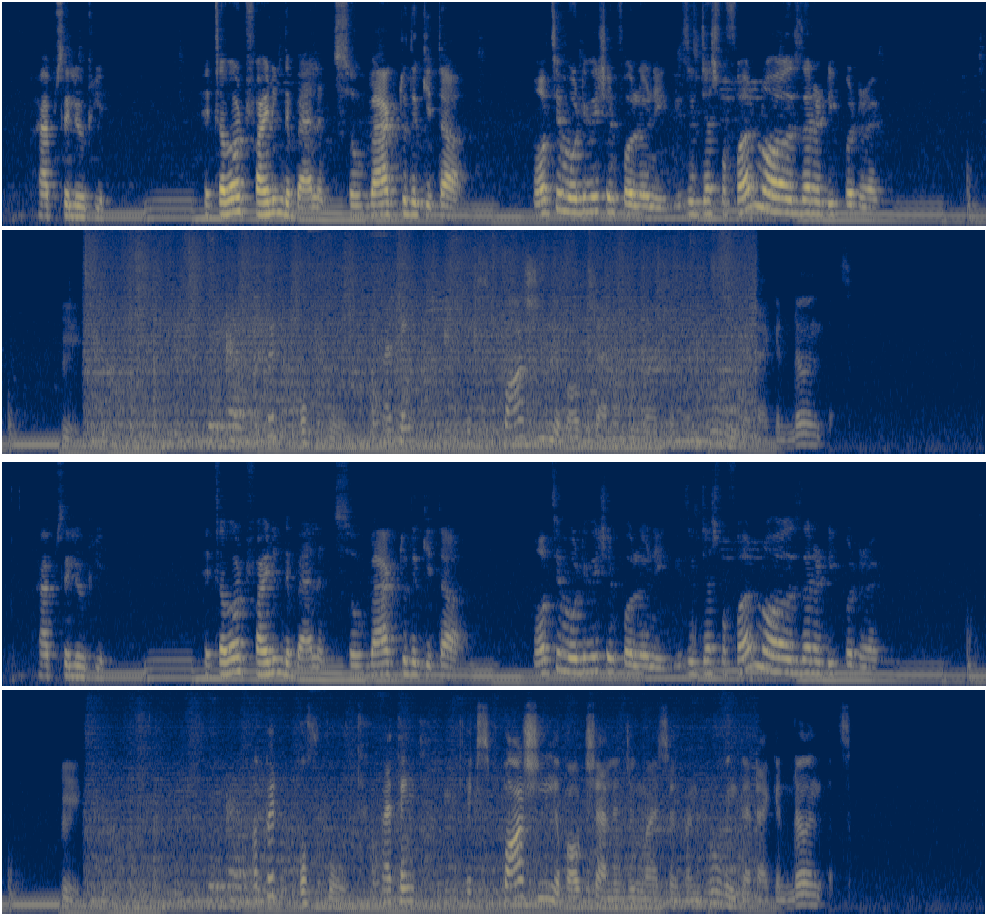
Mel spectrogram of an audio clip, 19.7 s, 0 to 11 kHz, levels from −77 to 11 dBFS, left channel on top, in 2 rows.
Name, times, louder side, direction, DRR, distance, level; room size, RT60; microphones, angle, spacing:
voice 1, 0.4-1.0 2.0-4.6 5.3-8.8, left 6 dB, 50° left, 0.4 m, -22 dB
sound 1, 0.7-17.6, equal, 25° left, 1.7 m, -37 dB
sound 2, 10.6-17.4, left 3 dB, 75° left, 1.0 m, -34 dB
voice 2, 12.3-14.1 14.5-18.3, right 6 dB, 40° right, 0.5 m, -31 dB
6.8 x 4.8 x 5.6 m
head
